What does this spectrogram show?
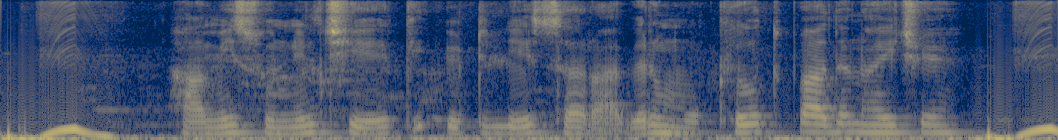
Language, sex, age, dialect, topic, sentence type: Magahi, male, 18-24, Northeastern/Surjapuri, agriculture, statement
